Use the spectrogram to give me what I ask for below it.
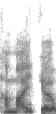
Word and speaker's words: jamaica: were just describing um it's called hamaika which is spelled like jamaica and uh it's also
